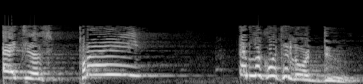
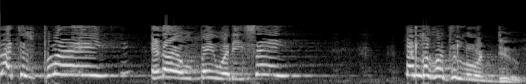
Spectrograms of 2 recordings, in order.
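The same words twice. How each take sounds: First: Put-on much higher, slow and louder Puerto Rican accent; a terrible Puerto Rican imitation, drawn out on "pray". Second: The same Puerto Rican imitation, now with a crying catch on "I just pray"; Puerto Rican accent. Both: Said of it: "I'm trying to speak in Puerto Rican accent".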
